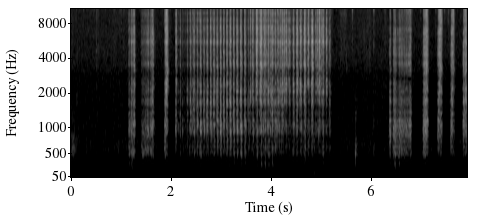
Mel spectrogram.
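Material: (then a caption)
Waxed paper. The side of a wooden stylus scrapes larger areas of a stocking drawing on a flat sheet of black wax-coated scratch art paper. A few short strokes lead into a dense run of rapid back-and-forth rasping, then, after a pause, several more separate strokes. The sound is dry, bright and scratchy, with no low end.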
